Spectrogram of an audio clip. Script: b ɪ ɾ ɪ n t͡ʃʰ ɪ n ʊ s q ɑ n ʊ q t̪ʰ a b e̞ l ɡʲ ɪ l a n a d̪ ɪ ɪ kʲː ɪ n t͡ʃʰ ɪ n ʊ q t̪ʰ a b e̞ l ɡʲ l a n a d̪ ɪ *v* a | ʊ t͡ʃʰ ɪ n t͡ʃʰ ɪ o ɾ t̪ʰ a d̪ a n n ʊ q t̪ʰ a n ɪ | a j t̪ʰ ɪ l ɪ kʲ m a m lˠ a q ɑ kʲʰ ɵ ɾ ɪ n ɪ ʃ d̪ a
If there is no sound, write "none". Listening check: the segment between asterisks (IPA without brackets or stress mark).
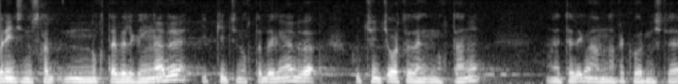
v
